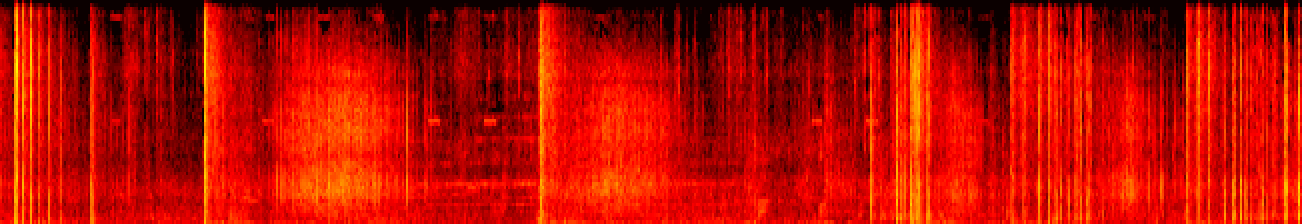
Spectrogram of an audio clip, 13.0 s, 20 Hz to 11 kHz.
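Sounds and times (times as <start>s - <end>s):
low rumble: 0.0s - 12.3s
crackling hiss: 0.0s - 13.0s
firework burst: 0.0s - 13.0s
firework pops: 8.7s - 13.0s.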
